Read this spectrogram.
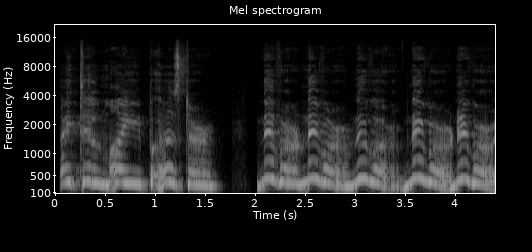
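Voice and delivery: mocking high pastor voice. Commentator mocking the pastor's never speech, shrill mock voice. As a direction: squeak it like a silly puppy. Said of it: "You sound like a dog".

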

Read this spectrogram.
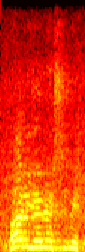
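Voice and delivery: sing-song hawker's call; melodic street vendor shout. Real, not acted. Simit seller calling to customers.

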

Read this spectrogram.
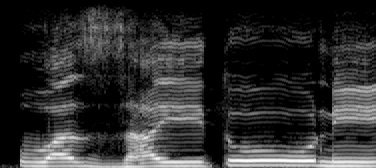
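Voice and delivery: ওয়াজ ঝাই তু নি with held ঝাই and long তু; drawn-out recitation. Shown as a demonstration. Teacher shows learners how to read, drawn-out ওয়াজ ঝাই তু নি. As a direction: stretch ঝাই and তু evenly. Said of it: "এরকমভাবে শিখব".

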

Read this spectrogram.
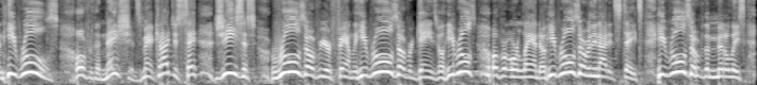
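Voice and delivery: high-pitched, punchy preacher's cadence; impassioned preaching. Real, not acted. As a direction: proclaim it to the congregation with rising fervor. Preaches at full force.

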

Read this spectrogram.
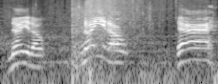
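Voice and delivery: ordinary talk, nothing marked

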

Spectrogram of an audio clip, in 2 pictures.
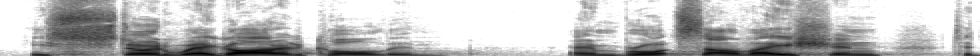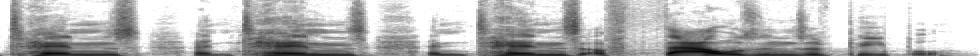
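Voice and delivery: usual speaking voice

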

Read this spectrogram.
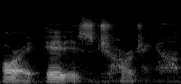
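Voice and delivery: tense whisper. Real, not acted. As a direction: whisper it under your breath. Tense moment in fight.

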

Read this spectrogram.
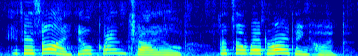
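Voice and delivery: very high, put-on little-girl voice; wolf faking a child, squeaky high; counterfeit girl's voice. A narrator's reading. Wolf at granny's door, counterfeiting the girl's high voice. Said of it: "counterfeiting her voice".

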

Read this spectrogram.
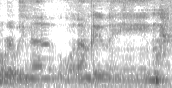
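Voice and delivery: whispered aside to herself; breathy unvoiced whisper. Real, not acted. Whispered aside while styling.

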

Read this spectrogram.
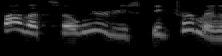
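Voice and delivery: high-pitched mock amazement on "Wow"; mock bafflement. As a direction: act out someone naively puzzled. Acting out the same baffled person.

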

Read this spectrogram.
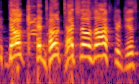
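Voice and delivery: delighted echo of the catchphrase; laughing repeat. Real, not acted. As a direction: repeat it while cracking up. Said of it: "Say your catchphrase".

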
